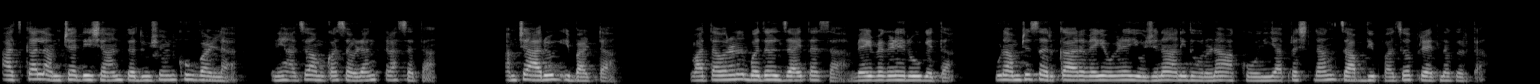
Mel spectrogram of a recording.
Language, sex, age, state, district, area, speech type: Goan Konkani, female, 30-45, Goa, Tiswadi, rural, spontaneous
